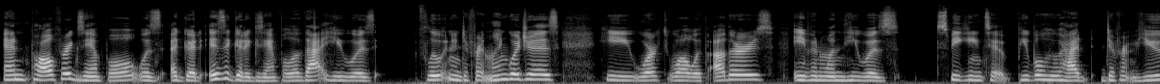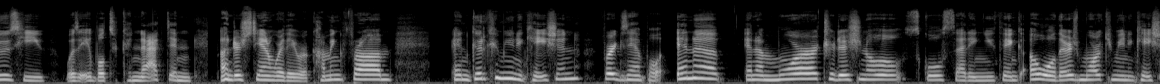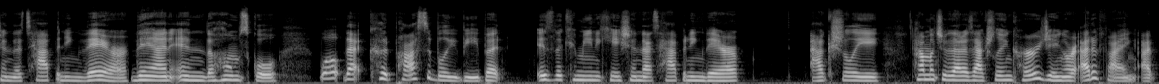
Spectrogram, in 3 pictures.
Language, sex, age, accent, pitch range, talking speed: English, female, 30-49, American, 185-220 Hz, 165 wpm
